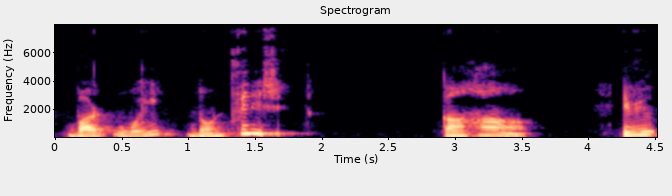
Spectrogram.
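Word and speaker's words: کہاں: This word in Urdu, it's mean where, kahan, kahan. So we start pronouncing this N, but we don't finish it. Kahan.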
